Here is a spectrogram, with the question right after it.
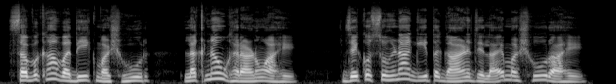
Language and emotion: Sindhi, neutral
